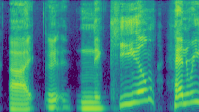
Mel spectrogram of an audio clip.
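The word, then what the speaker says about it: N'Keal Harry: It is still unclear whether star receiver N'Keal Henry, is that how you say his name?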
